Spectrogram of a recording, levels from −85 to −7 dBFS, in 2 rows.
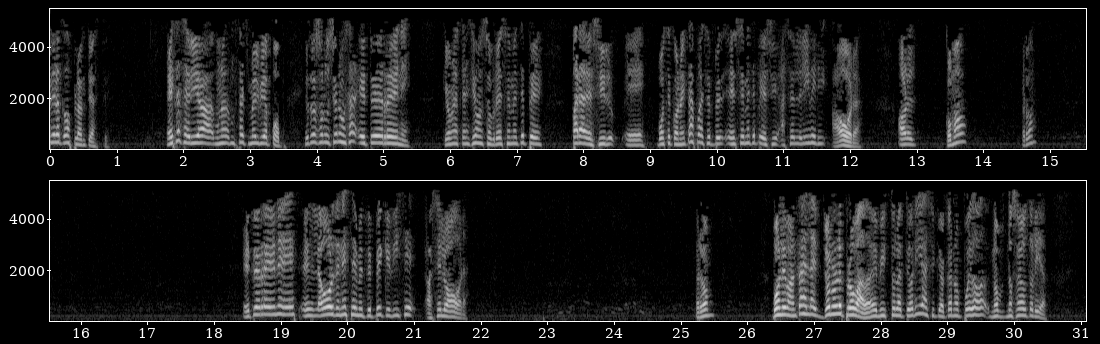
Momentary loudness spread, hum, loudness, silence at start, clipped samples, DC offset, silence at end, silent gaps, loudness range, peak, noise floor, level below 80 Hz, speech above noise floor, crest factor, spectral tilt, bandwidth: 13 LU; none; -32 LUFS; 0 s; under 0.1%; under 0.1%; 0.6 s; none; 13 LU; -10 dBFS; -68 dBFS; -72 dBFS; 37 dB; 24 dB; -6.5 dB/octave; 5.4 kHz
